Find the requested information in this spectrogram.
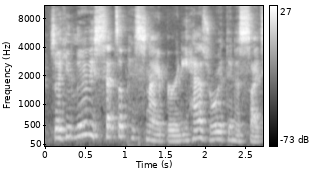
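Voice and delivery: ordinary talk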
